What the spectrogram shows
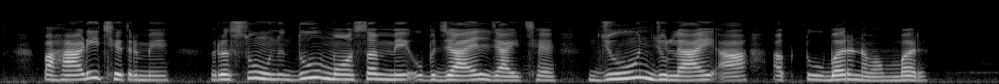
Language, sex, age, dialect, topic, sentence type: Maithili, female, 18-24, Bajjika, agriculture, statement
